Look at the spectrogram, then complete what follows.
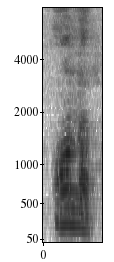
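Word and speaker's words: honour: ऑनर, ऑनर में भी H silent हो जाता है।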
